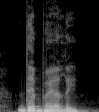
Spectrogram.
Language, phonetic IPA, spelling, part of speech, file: Ukrainian, [deˈbɛɫei̯], дебелий, adjective, Uk-дебелий.ogg
- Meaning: 1. about a person: hulking, large, broad-shouldered, strong, thick 2. about an object: thick, dense, rough and durable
